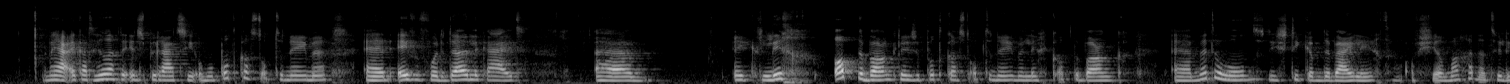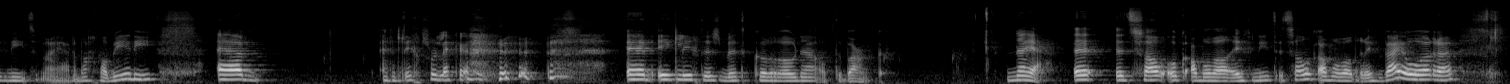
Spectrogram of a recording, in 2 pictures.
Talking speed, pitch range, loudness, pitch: 175 wpm, 185-220 Hz, -26 LUFS, 200 Hz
